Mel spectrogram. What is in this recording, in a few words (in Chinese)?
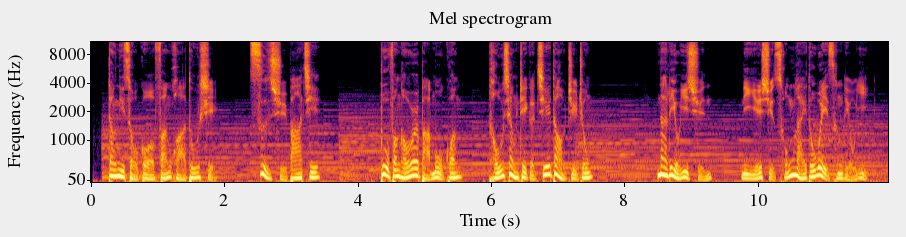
男 宣传片抒情; 新华街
